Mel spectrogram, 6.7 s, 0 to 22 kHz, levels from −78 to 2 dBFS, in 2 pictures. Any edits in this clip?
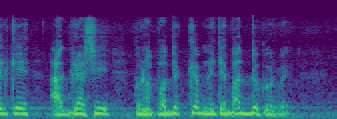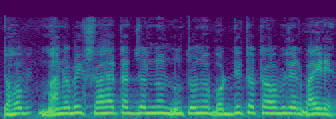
yes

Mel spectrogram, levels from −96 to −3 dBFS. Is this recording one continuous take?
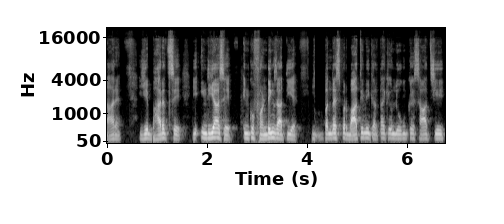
no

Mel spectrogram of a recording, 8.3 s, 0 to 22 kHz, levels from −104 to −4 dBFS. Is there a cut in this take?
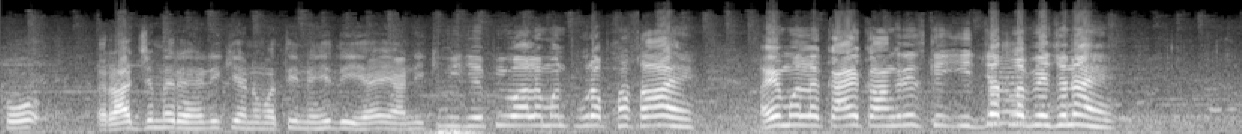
yes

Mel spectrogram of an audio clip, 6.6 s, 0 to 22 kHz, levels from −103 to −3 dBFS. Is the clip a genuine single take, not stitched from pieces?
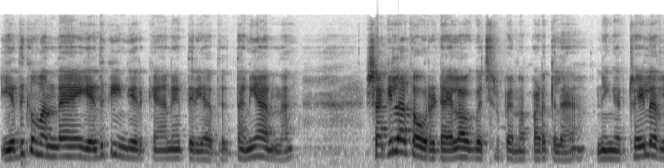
yes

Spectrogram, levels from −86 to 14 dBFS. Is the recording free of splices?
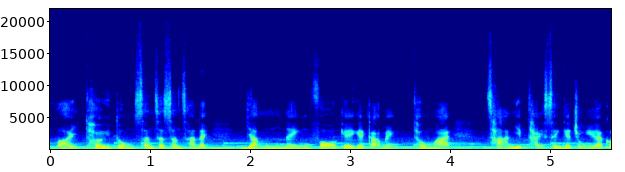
yes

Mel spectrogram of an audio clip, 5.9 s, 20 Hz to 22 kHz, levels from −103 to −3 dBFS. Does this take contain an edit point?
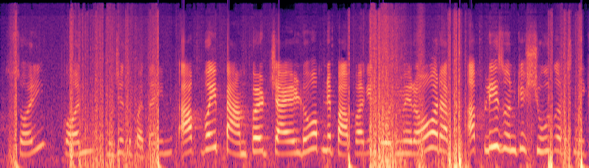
yes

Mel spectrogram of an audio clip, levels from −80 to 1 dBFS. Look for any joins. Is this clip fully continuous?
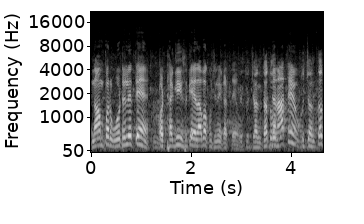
yes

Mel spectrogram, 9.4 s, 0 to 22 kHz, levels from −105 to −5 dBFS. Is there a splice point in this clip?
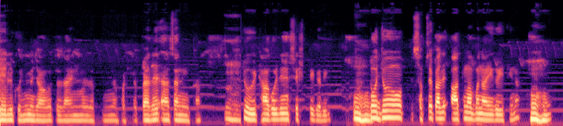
yes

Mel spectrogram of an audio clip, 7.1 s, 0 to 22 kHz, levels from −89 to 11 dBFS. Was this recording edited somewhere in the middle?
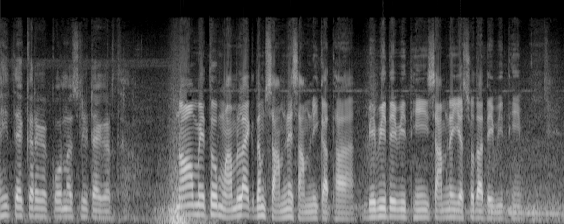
yes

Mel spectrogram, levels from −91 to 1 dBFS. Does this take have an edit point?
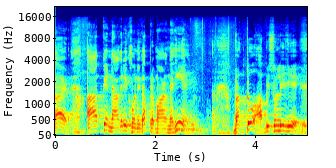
yes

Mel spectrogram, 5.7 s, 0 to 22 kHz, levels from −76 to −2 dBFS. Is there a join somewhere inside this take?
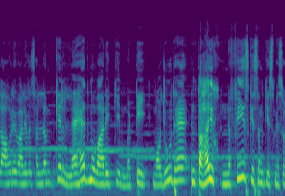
yes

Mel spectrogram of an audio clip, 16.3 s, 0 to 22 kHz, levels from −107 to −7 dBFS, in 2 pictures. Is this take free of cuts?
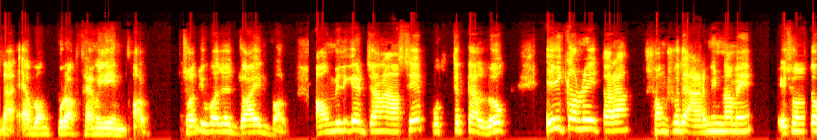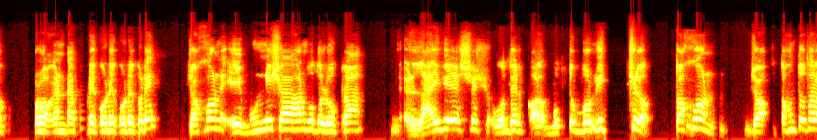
no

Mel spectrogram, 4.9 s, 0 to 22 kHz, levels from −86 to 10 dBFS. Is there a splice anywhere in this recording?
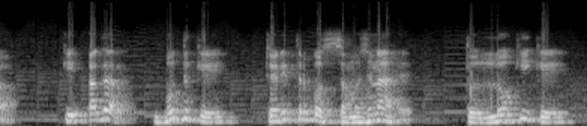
no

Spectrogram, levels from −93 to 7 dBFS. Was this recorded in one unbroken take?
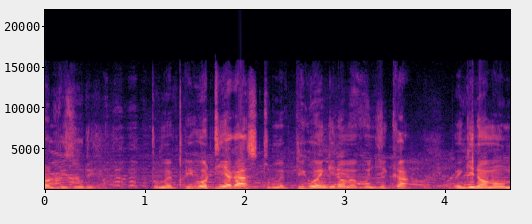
yes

